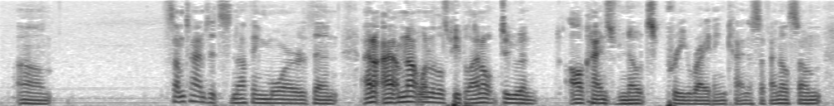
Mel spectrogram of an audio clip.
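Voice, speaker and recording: Fairly low in pitch, a man speaks at a fairly quick pace with ordinary pitch variation. He has an unremarkable speaking voice. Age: 30s. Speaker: horror writer. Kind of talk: casual chat. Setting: studio.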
